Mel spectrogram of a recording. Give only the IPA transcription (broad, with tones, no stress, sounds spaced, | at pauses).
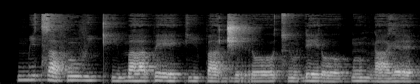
m i˦ t͡s a˦˨ f ũ˦ v i˦ kʰ i˨ m aː˦ p eː˦˨ k i˨ p a˨ d͡ʒ ɪ˨ r oː˨ t͡s ũ˨ ɗ e˦ ɾ oː˨ k͡p ũ˦ ŋ a˨ ɣ ɛ˨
